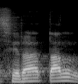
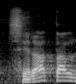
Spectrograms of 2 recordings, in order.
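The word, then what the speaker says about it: صراط: এটা আমরা ভুল করে ফেলি আমরা। এদি সিরাতাল মুস্তাকিম। সিরাতাল যদি পড়ি এ অক্ষরটা ভুল হয়ে যায়। সিরাতল মুস্তাকিম আমরা পরবর্তীকালে সেগুলো শিখবো আবারো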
